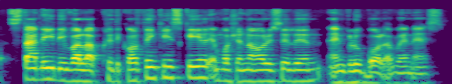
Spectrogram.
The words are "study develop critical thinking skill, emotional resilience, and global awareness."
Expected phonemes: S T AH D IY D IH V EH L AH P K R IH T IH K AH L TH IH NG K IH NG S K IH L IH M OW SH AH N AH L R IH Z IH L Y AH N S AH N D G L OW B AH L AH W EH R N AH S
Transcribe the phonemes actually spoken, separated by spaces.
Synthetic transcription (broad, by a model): S T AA D IY D IH V EH L AH P K R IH T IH K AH L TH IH NG K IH NG S K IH L IH M OW SH AH N AH L R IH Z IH L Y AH N AH N G L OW B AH L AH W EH N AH S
